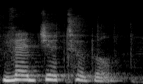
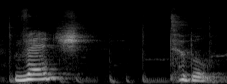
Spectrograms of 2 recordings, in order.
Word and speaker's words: vegetable: Vegetable. But there's not. There are three syllables. Vegetable.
